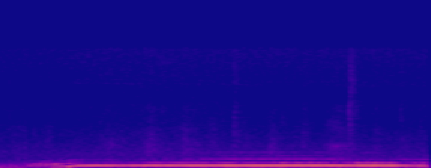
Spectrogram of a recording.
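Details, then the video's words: Rescued retriever puppy, a Labrador retriever mix, reacting on first hearing howling: one long, smooth, steady howl that slides up at the start and then holds an even pitch for over three seconds. "하울링을 처음 듣는 강아지 반전(?) 반응 /리트리버 강아지의 반응 / A puppy listening to howling"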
